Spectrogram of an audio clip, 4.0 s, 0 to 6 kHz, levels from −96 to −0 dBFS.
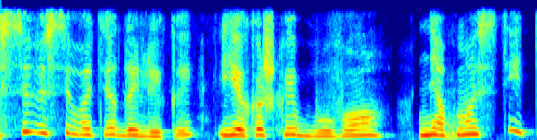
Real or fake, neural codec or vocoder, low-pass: real; none; 5.4 kHz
